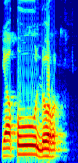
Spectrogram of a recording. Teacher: अलिफ और लाम नहीं पढ़े जाएंगे क्योंकि रा हुरूफ़ शम्सी है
